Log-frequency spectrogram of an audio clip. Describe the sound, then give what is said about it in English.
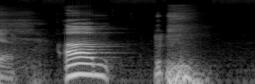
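Throat clearing, heard as a short voiced hum followed by a rougher, raspy burst, with quiet pauses between them. “caught something in my throat there a little bit.”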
